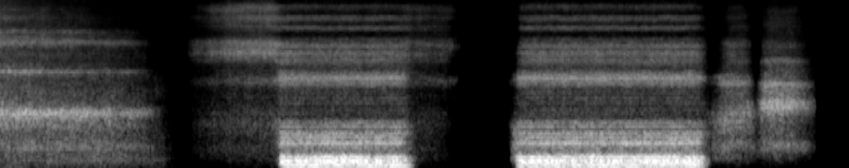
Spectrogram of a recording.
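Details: Snoring sound effect: two loud, rattling, low buzzy snores on breathing in, separated by softer breathy exhalations.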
